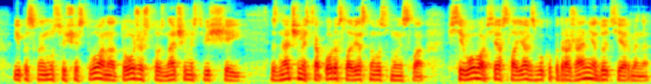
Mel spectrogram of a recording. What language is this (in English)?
Russian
